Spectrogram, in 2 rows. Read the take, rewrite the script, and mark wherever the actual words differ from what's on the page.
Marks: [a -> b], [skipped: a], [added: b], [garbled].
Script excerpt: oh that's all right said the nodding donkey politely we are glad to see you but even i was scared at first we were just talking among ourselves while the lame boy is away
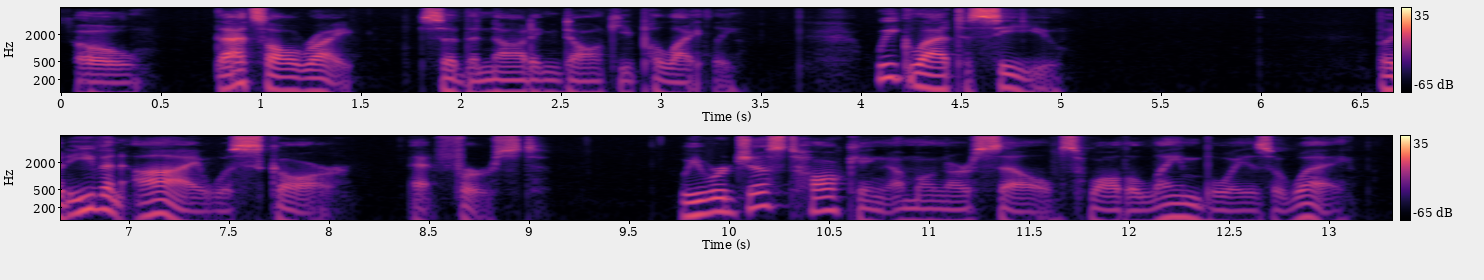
oh that's all right said the nodding donkey politely we [skipped: are] glad to see you but even i was [scared -> scar] at first we were just talking among ourselves while the lame boy is away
